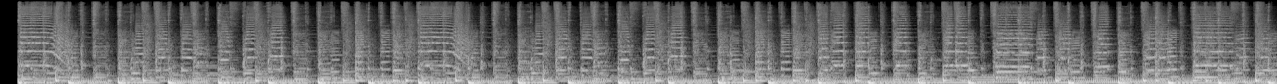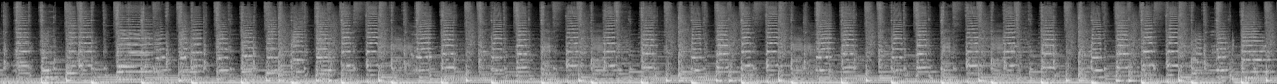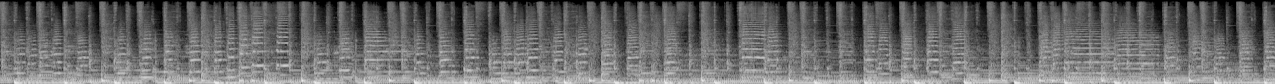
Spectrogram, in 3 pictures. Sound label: folk music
